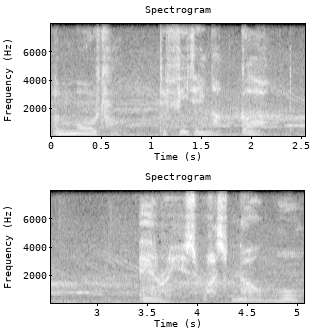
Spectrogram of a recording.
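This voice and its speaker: A man's voice: mid-range voice, big pitch swings, takes it slowly, over music, a crowd in the background. A man narrating a video game story in a grave, dramatic way. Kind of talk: scripted epic narration. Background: orchestral score.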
